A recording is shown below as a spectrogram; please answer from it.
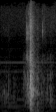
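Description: A metal shoulder pad from a Saint Seiya Myth Cloth EX Metal Hypnos action figure by Bandai is tapped while being handled to confirm it is metal, unlike the plastic pads on the classic version. It gives a quick, light thunk with a mid-pitched, slightly bright tone that fades almost at once over faint background music.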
